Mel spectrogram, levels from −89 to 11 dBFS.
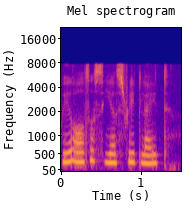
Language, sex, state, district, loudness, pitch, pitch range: English, female, Assam, Kamrup Metropolitan, -14 LUFS, 260 Hz, 235-265 Hz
